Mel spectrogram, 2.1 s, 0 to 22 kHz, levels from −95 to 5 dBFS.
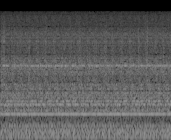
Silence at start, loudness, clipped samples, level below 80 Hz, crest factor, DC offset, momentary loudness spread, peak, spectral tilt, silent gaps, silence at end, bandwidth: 0 s; -33 LUFS; under 0.1%; -50 dBFS; 12 dB; under 0.1%; 0 LU; -22 dBFS; -2.5 dB/octave; none; 0 s; 16.5 kHz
